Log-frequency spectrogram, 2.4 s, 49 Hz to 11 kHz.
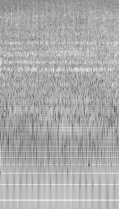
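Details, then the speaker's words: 1976 Datsun 280z 2+2 revived from a junkyard, with new exhaust fitted and 296 miles driven since, idling smoothly: even low drone with a steady pulse, no knocks or misses; healthy running engine. "But as far as that, you can hear how great it runs now."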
